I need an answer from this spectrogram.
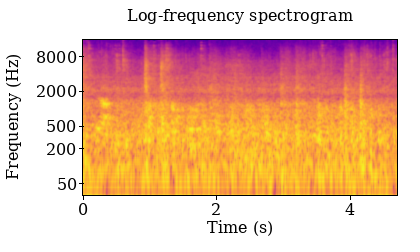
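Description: Narrow-gauge heritage train running along the track: a steady rumble of wheels on rail, with irregular clicks as the wheels pass over rail joints.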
